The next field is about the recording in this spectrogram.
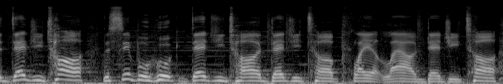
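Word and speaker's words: Daechwita: just what it means at rhymes with dead guitar but um it does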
